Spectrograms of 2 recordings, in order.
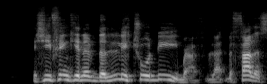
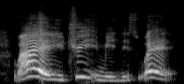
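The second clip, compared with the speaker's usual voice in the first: louder mock plea; 3 semitones higher, 7 dB louder than usual. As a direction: push the hurt question out harder.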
